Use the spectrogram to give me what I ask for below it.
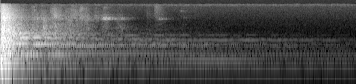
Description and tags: Swing with bat at piano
